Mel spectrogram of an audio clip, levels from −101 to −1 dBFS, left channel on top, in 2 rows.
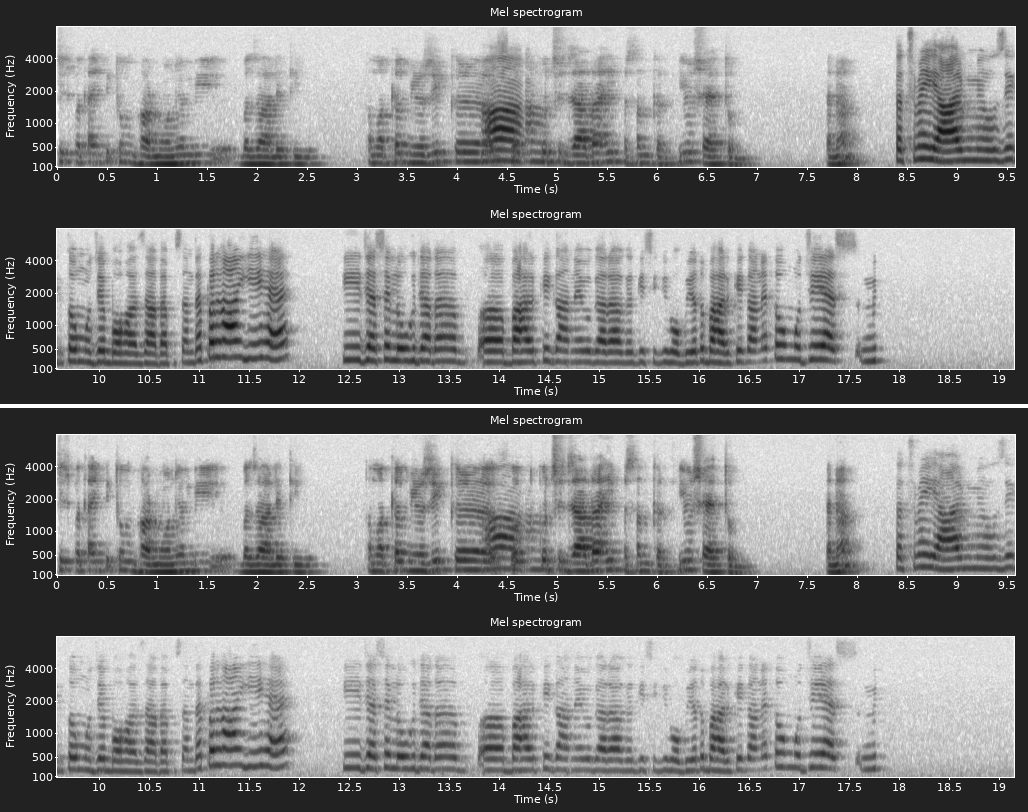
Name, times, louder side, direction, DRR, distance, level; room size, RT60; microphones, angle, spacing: voice 1, 0.0-2.6 3.1-6.9 7.7-8.1, right 2 dB, 75° right, 0.9 m, -25 dB
voice 2, 4.2-5.1 8.4-11.9 12.4-17.8, left 6 dB, 45° left, 0.3 m, -22 dB
8.5 x 5.4 x 4.0 m
head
